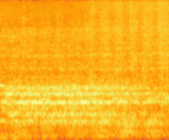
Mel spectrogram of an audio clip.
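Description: Loud, harsh screeching noise with a few steady high tones held throughout: a horror-trailer sound-effect swell.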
